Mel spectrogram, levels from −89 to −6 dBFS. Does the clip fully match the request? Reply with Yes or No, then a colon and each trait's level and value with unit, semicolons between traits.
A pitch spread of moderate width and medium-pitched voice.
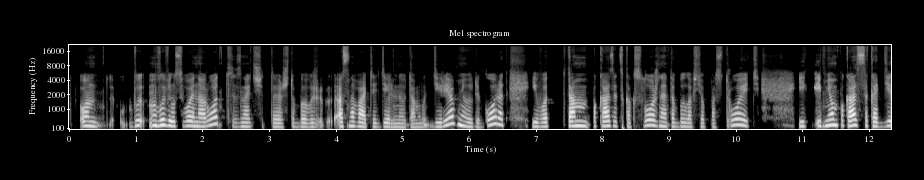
No: average, 4.2 semitones; high, 205 Hz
